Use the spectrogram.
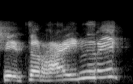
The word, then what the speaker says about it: Peter Heinrich: It'd be pronounced Rick, as in the German name, Heinrich. It's Peter Heinrich.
